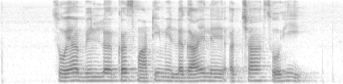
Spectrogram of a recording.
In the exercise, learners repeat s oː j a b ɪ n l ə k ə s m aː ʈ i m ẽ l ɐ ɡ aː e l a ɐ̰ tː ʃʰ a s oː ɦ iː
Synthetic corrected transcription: s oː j a b ɪ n l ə k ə s m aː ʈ i m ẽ l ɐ ɡ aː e l e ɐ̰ tː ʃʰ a s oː ɦ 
